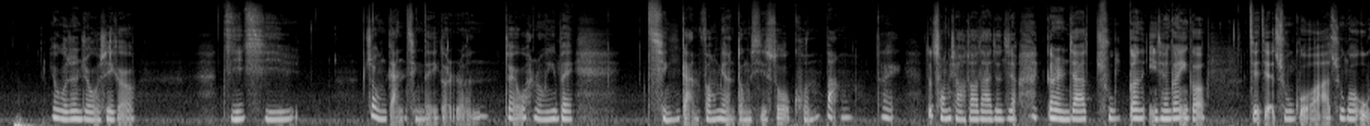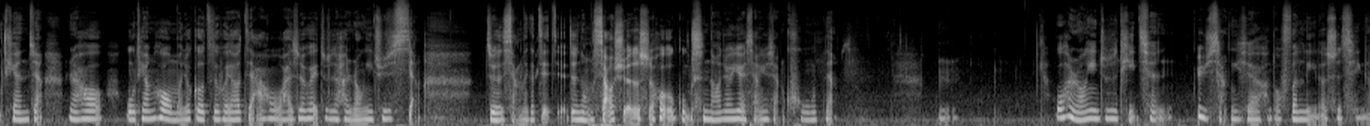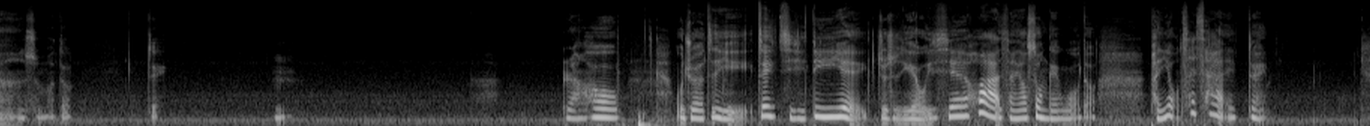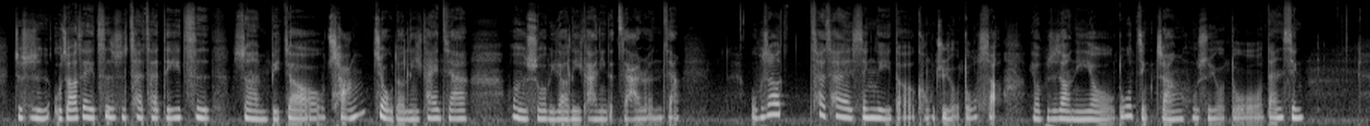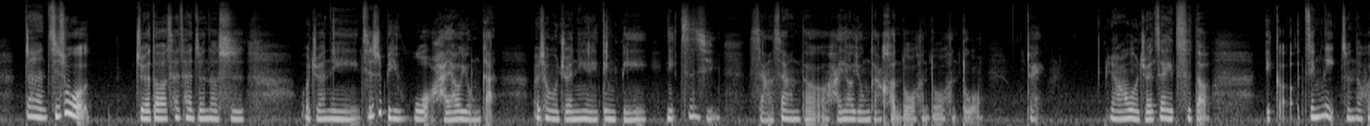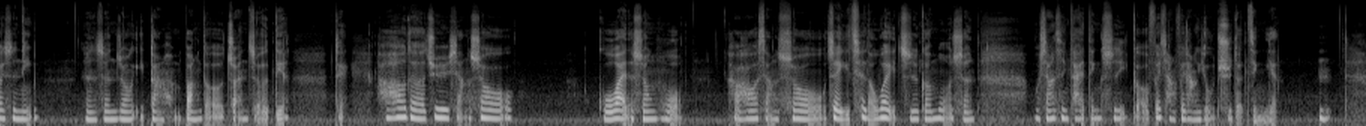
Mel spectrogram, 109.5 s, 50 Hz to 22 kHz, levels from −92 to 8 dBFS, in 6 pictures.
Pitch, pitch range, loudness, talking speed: 230 Hz, 215-250 Hz, -28 LUFS, 200 characters per minute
